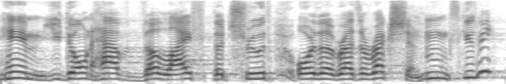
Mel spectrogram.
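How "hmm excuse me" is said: higher, questioning disbelief; taken aback. Acted. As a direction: act the startled listener, rising at the end. Voicing shocked hearers of Jesus' claims.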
